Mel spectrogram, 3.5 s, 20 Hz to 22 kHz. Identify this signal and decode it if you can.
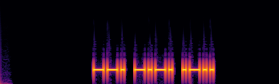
Morse code, heard as a keyed tone, about 28 wpm, 700 Hz. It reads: GCL
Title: USA Call Sign Postfixes - 3 Letters 28wpm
